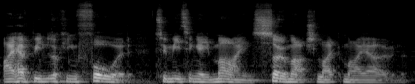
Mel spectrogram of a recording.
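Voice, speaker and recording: A man voicing a tall masked dark lord who speaks in a deep, rumbling, grave way. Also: normal speed, close to an everyday voice.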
